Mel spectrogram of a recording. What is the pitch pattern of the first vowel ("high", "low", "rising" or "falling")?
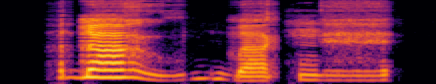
high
